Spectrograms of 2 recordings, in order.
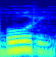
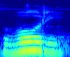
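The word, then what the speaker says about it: Buuri: Some people would like to call it Bori, but it is Vori. That's the correct pronunciation, Madam Speaker.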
